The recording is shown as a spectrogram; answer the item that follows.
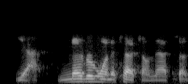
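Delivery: plain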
